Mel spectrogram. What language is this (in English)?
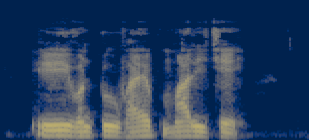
Goaria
